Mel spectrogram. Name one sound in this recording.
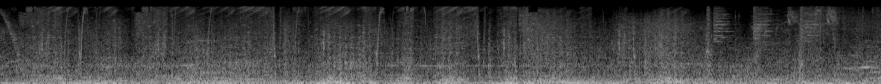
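Explosions rumble heavily.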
